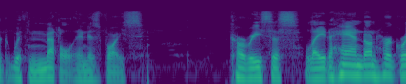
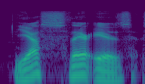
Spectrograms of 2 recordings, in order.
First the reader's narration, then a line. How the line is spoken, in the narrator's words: said Corun flatly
